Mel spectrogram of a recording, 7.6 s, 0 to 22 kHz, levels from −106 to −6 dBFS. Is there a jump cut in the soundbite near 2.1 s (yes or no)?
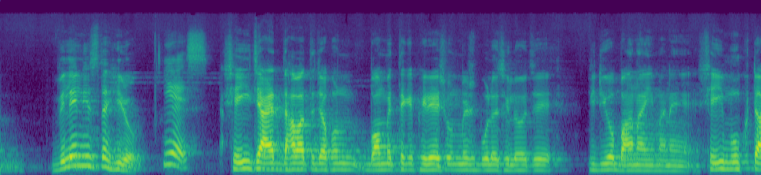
yes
